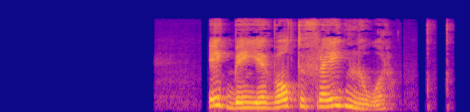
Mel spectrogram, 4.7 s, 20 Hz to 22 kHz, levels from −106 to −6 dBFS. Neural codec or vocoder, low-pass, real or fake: vocoder, 48 kHz, 128 mel bands, Vocos; 10.8 kHz; fake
